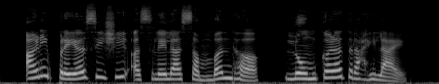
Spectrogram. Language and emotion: Marathi, neutral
